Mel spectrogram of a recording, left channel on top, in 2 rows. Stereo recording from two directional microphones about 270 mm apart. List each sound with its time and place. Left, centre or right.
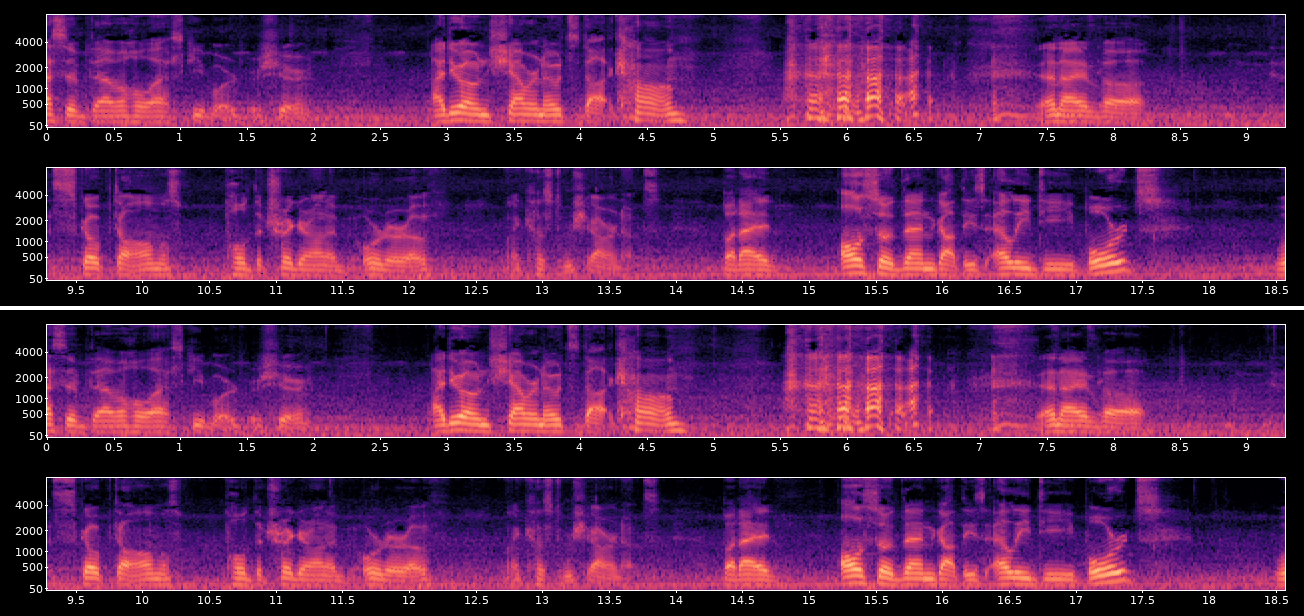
0.2 s speech: centre
5.5 s speech: right
6.1 s a sound: right
7.4 s speech: centre
9.4 s speech: centre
